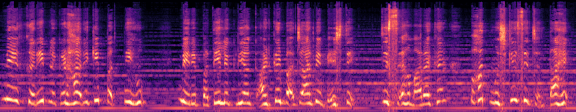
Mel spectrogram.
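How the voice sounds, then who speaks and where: A woman voicing a humble young wife of a poor woodcutter in a cartoon story, hesitant and imploring. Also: very high voice. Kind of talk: Hindi moral-story cartoon dialogue.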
